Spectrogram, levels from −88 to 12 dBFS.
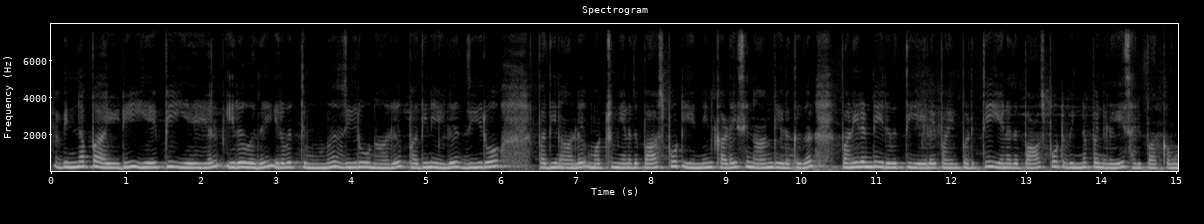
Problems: none marked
